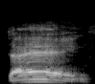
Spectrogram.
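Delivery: usual speaking voice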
